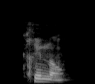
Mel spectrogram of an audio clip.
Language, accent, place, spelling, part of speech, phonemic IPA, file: French, France, Lyon, crument, adverb, /kʁy.mɑ̃/, LL-Q150 (fra)-crument.wav
- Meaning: post-1990 spelling of crûment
